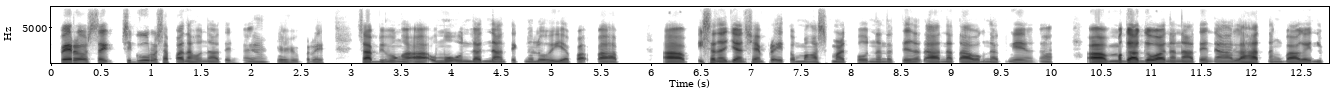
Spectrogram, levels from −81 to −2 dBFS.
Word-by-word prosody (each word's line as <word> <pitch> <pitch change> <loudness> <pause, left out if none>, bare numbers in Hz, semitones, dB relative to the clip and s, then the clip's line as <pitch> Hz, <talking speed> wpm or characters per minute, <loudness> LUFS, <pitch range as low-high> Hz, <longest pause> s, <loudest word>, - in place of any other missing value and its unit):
Pero 200 +2 +7
sa 200 0 +3 0.2
siguro 205 +1 -5
sa 175 -3 -5
panahon 155 -1 -2
natin 150 0 -8
ngayon, 130 -5 -11
siyempre 130 -2 -11 0.3
sabi 130 -1 +2
mo 150 0 -7
nga, 130 - +2
ah, - - -4
umuunlad 150 -1 -3
na 135 -2 0
ang - - -55
teknolohiya. 135 0 -6
Pa 130 0 -4
pa 130 0 0 0.5
ah, 130 0 +8 0.2
isa 155 +1 -1
na 155 - +3
diyan 155 -1 +4
siyempre 150 -1 -2
itong 135 - -10
mga 130 -1 -4
smartphone, 140 0 -5
na 130 - -6
na - - -12
tina 140 -2 -2
ah, 135 -1 +3
natawag 130 -1 -1
natin 125 +3 -10
ngayon 165 -3 -2
na, 135 - -8 0.4
ah, 140 0 +10
magagawa 165 0 +6
na 155 - -3
natin, 155 +2 -2
ah, 130 +1 -2
lahat 155 +3 +3
ng 140 -2 -11
bagay 130 +2 +1
140 Hz, 195 wpm, -24 LUFS, 130-155 Hz, 0.5 s, ah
